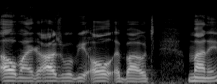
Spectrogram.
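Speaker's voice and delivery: plain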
